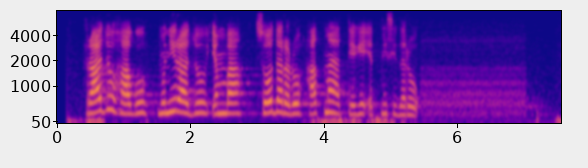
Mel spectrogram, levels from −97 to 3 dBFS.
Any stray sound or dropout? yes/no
no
